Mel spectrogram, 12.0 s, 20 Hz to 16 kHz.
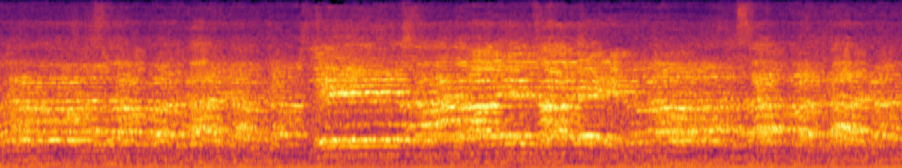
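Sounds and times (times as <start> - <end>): group singing a hymn: 0.0 - 12.0
steady low hum: 0.0 - 12.0.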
